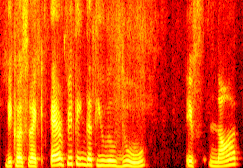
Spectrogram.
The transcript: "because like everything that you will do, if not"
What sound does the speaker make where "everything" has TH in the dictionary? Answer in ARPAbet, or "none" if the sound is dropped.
T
